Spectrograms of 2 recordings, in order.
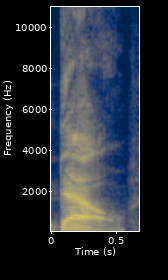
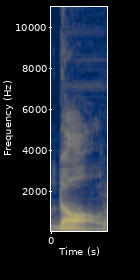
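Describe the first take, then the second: First: The word ends without an L sound. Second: The word ends with a clear L sound. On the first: This is how the speaker's wife and her family say it. "Like that's how they say doll. They say Dow" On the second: This is how the speaker has always said it. "I've said doll all my life. You know, D O L L, doll"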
